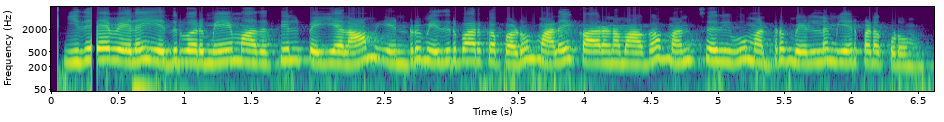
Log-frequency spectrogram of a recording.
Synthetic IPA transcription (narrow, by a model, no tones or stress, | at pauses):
ɪðeːʋeːlɐɪɛðɪɾʋɐɾɯmeːmaːðɐt̪ːɪlpɛjːɐlaːmɛndrɯmɛðɪɾpaːɾkɐpːɐɽɯmːɐlɐɪkaːɾɐɳɐmaːɣɐmɐnsɐɾɪʋɯmɐʈrɯmʋɛɭːɐmeːɾpɐɽɐkːʊːɽɯm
